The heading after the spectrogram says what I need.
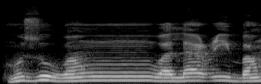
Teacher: یہاں پر تنوین کے بعد میم ہے تو یہاں پر بھی ادغام ہوگا۔ ہزوا، ناک میں آواز جائے گی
